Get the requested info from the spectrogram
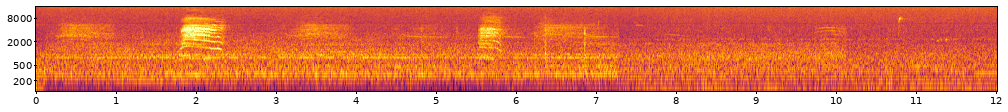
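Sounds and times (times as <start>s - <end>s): faint high bird calls: 0.2s - 1.1s, 1.8s - 2.5s, 3.1s - 11.6s
songbird harsh calls: 0.2s - 1.1s, 1.8s - 2.5s, 3.1s - 8.2s, 9.1s - 11.6s.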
